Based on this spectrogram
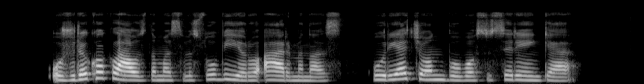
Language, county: Lithuanian, Tauragė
